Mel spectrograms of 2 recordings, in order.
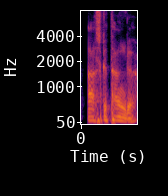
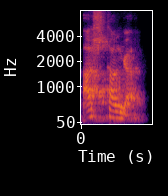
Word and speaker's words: Ashtanga: And if you're into the how do you pronounce Ashkatanga, right? If you're into the it means 8. Ashkatanga, right? Almost close enough. Ashtanga.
